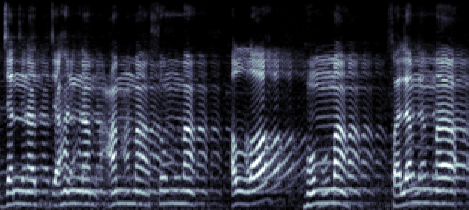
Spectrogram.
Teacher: نون مشدد اور میم مشدد پر ہمیشہ غنہ ہوتا ہے، جیسے سورۃ الناس کی مثال ہے جنت، جہنم، عما، ثم، اللہم، فلما، تو یہ ہمیشہ غنہ ہوگا۔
